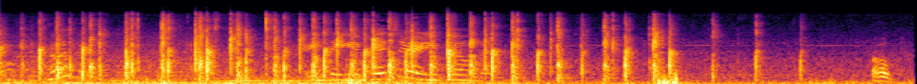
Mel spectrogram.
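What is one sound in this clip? Hands clap quickly in applause close by.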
